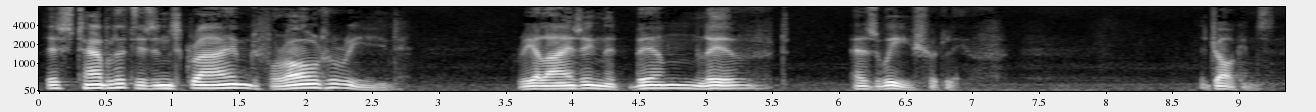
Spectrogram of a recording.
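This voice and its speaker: Forest ranger, radio drama, slow, mellow, solemn. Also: male voice, on the low side, animated. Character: male forest ranger, steady and kind. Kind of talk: 1950s radio drama acting.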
